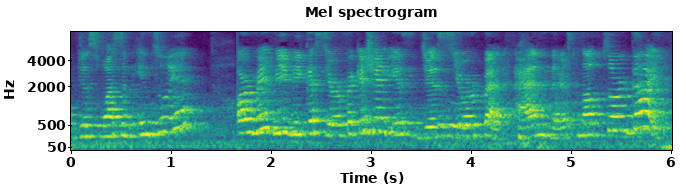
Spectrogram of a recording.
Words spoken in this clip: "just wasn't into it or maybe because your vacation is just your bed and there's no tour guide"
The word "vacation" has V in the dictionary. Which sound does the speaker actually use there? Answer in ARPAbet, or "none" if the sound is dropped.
F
